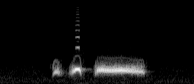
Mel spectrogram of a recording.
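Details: Spotted dove decoy coo in the urging 'thúc gù' style used to lure doves: two short low hoots followed by one long, steady, hollow coo, cleanly recorded with no background sounds.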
